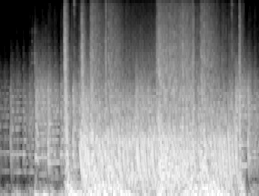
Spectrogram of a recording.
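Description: Rapid gunfire from a Godot-made video game, a loud sustained burst of overlapping shots and booming blasts lasting a few seconds, with no talking.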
